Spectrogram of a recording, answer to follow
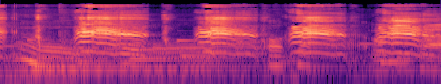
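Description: Newborn baby crying: a string of loud wailing cries, about one a second, each arching up and then down in pitch.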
